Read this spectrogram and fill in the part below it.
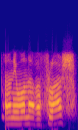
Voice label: request flash, gendarmerie fem; vo

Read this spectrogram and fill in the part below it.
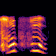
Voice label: blinded, fem; vo; gendermerie fem epic

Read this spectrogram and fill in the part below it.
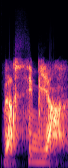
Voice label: thankful, male; vo

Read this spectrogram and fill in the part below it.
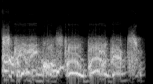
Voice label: combat idle, grunt

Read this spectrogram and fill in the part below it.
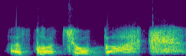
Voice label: covering friend, gendermerie fem; vo

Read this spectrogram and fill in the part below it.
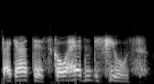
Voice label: cover defuse, swat fem; Counter Strike Model Pack; CS:GO

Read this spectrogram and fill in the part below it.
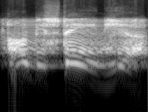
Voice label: waiting here, pirate; Counter Strike Model Pack; CS:GO

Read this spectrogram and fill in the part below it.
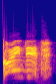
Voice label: blinded, jungle male epic; player vo; Counter Strike Model Pack; CS:GO

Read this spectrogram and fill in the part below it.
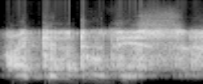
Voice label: scared emote, pirate; Counter Strike Model Pack; CS:GO

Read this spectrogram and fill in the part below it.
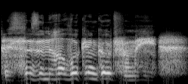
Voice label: scared; Counter Strike Model Pack; CS:GO

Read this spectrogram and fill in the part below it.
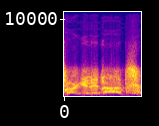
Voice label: player is hurt, grunt; Half Life Model Pack

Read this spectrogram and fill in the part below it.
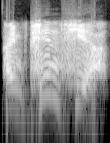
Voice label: pinned, jungle male epic; Source Model Packs; Counter Strike Model Pack; CS2

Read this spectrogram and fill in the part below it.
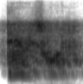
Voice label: radio enemy spotted, pirate; Counter Strike Model Pack; CS:GO

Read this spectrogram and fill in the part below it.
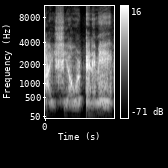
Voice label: radio enemy spotted, separatist; Counter Strike; CS:GO

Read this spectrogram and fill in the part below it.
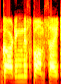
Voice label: guarding bombsite, jungle fem; player vo jungle fem

